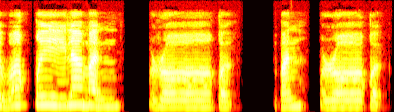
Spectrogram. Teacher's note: ٹھیک ہے، تو ہم کہیں گے وقیل من راق، من راق. ٹھیک ہے، اظہار کیا ہم نے، ہے نا. نون کو نون کی طرح پڑھا، را کو را کے پڑھا. تو یہاں اظہار کیا کیونکہ سکتے نے توڑ دیا.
